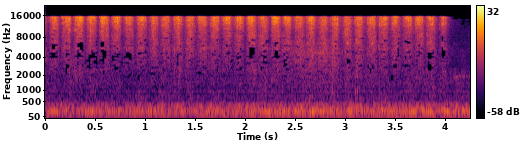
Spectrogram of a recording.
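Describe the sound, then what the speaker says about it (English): A nail file rasps up and down a fingernail in steady, close, rapid strokes, a dry scratchy rubbing that continues without pause. "as I'm filing up and down the nail, I just keep rocking my file around my finger"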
